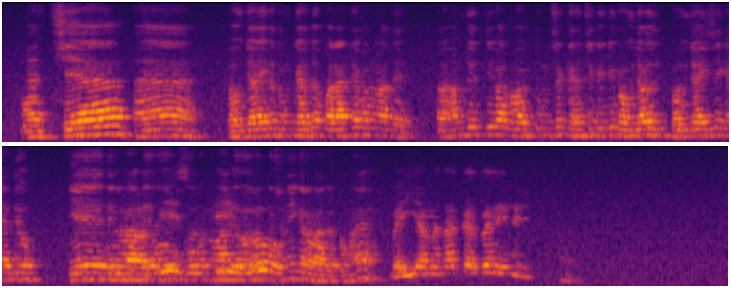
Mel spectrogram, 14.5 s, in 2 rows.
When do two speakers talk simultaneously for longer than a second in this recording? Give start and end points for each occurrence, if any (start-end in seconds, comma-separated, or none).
8.2-9.8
